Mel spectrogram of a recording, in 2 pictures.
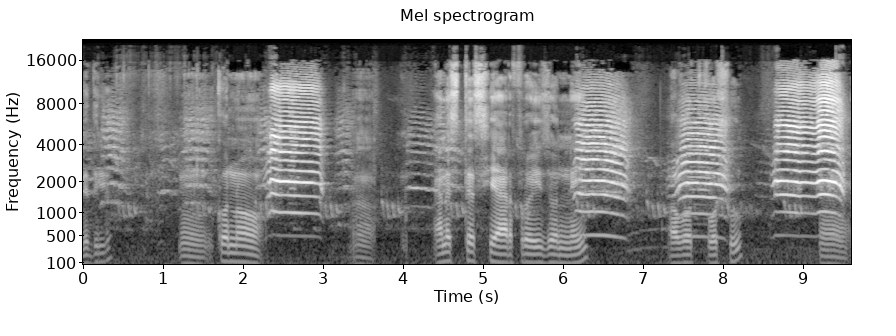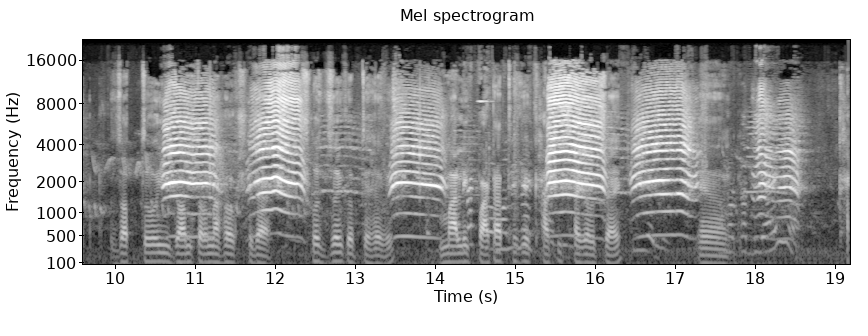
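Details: Male goat kid being castrated by hand with a knife gives repeated shrill, quavering bleats amid steady conversation from the people handling it.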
